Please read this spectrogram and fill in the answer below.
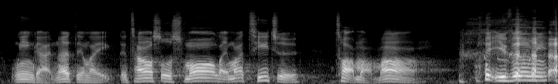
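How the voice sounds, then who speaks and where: A man's fairly high, lively voice with an American accent, at a moderate pace. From northern Florida (Madison and Jacksonville). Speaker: rapper. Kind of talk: casual interview. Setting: in-person interview.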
